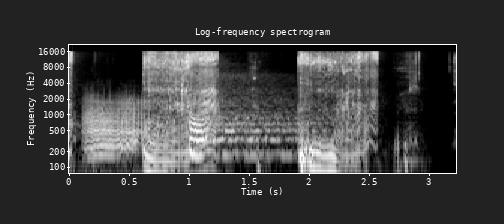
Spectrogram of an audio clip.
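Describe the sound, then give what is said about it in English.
Two long, wobbling fart noises in close succession, loud and buzzy with a shifting pitch, sounding like a person imitating flatulence with their mouth, followed by a brief rustle. “No, I'm going to fart. I'm shocked by this development. ICAC will fart right back.”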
